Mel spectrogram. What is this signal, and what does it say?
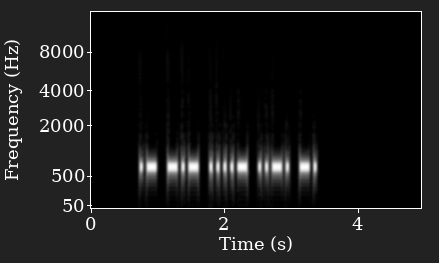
Morse code, heard as a keyed tone, about 23 wpm, 700 Hz. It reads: AK4FN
